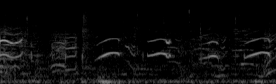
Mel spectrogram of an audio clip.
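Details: Jack Russell Terrier giving birth, second offspring, early morning of 10/17/2014: a few short, high, slurred squeaks that rise then dip, spaced about half a second apart, above a faint hum.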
